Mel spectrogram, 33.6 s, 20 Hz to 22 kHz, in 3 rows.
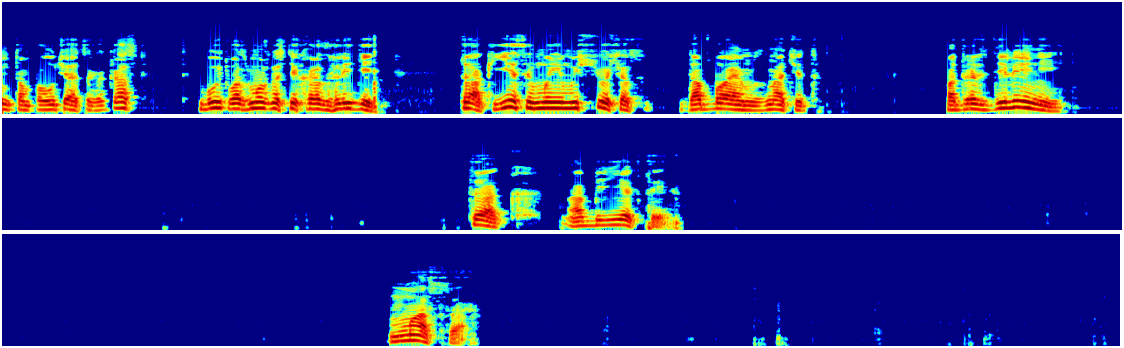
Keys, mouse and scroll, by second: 5.5 click, 7.1-8.8 drag, 10.0-11.1 right drag, 13.0 click, 14.2 click, 15.8-17.2 drag, 18.0 space, 28.7-33.5 drag.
